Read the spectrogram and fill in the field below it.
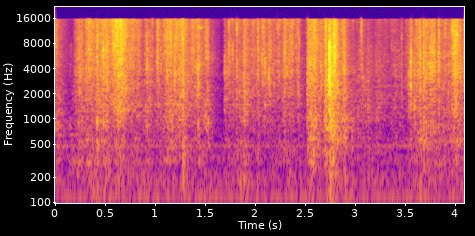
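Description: Aluminum foil crinkles and rustles steadily as barbecued meat is unwrapped in a home kitchen, with a brief louder crackle partway through and no talking.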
